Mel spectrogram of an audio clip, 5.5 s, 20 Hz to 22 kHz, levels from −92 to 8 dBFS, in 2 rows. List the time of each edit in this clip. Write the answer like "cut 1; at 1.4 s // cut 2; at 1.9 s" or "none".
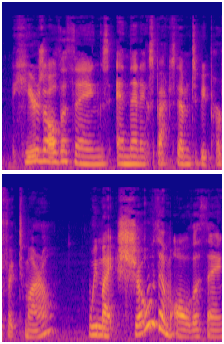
cut 1; at 3.7 s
